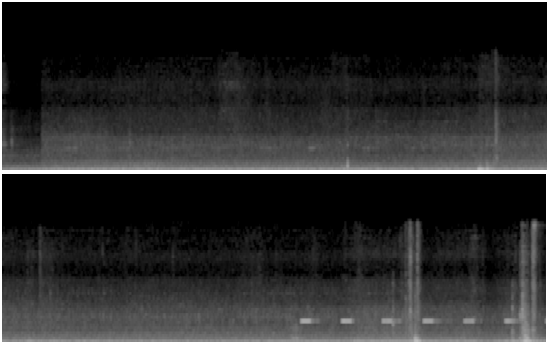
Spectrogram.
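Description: Engine running steadily, with a couple of knocks as boxes of solar panels are handled, and near the end a forklift's reversing beeper starts, a high beep repeating about three times every two seconds.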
